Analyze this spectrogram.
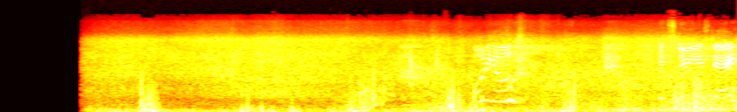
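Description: Wind buffets loudly against the microphone.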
